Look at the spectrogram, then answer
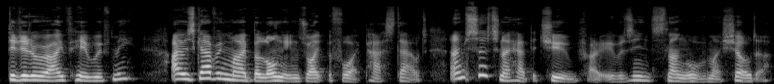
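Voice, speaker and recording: A reader voicing a calm, analytical young detective in an audiobook, speaking in measured, formal, deliberate phrases. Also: mid-range voice, lightly acted. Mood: calm, puzzled. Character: Tsukumajuku, calm analytical young detective explaining grim theories.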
